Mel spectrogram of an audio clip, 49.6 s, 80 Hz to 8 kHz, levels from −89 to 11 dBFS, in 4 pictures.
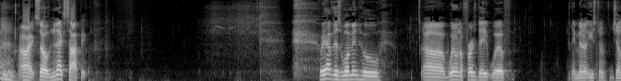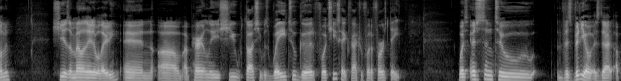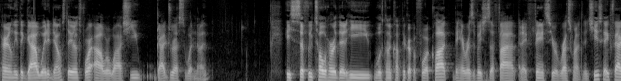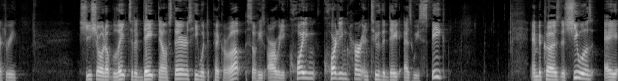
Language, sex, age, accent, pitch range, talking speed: English, male, 20-39, American, 100-125 Hz, 150 wpm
